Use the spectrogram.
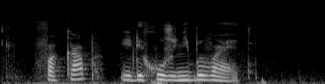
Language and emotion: Russian, neutral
